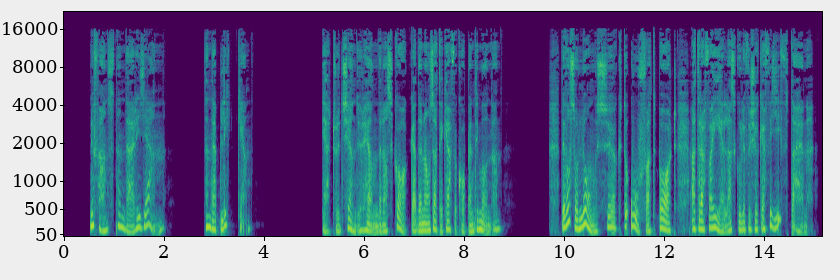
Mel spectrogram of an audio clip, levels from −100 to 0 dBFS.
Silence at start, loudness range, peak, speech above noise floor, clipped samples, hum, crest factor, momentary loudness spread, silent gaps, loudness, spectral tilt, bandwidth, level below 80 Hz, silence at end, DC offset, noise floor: 0.5 s; 6 LU; 0 dBFS; over 70 dB; under 0.1%; none; 20 dB; 11 LU; 2.21-2.79 s, 3.99-5.15 s, 9.12-9.69 s; -21 LUFS; -5 dB/octave; 16.5 kHz; -50 dBFS; 0.2 s; under 0.1%; under -90 dBFS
